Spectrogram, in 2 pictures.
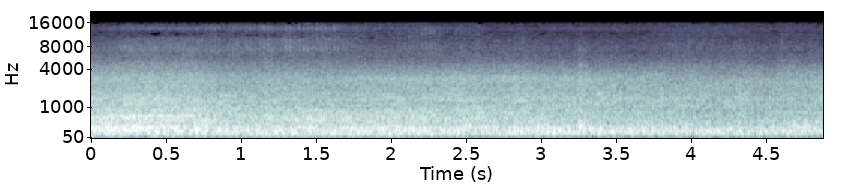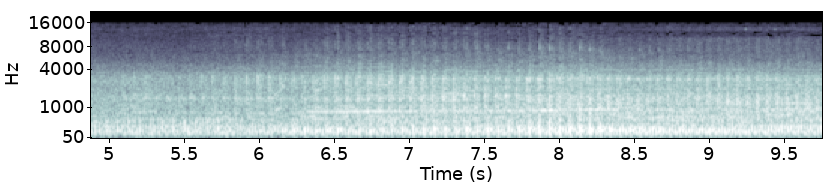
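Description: Motorbike engines running on a road, the traffic getting louder in the second half with the loudest pass about eight seconds in.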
